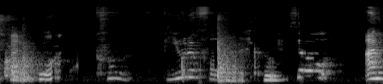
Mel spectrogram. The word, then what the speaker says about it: Farkouh: So, my name is Farkouh, like I was saying before. So in Egyptian, you pronounce the H.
